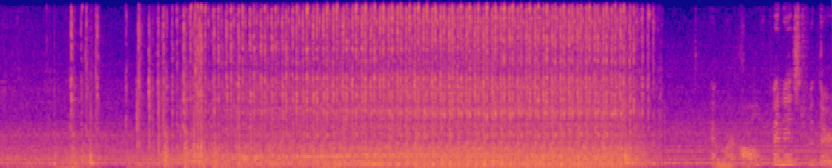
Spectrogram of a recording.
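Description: Sewing machine stitching a baby blanket, a steady close mechanical whir with rapid rhythmic needle knocking that starts, runs for several seconds and stops, with a voice speaking around it.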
